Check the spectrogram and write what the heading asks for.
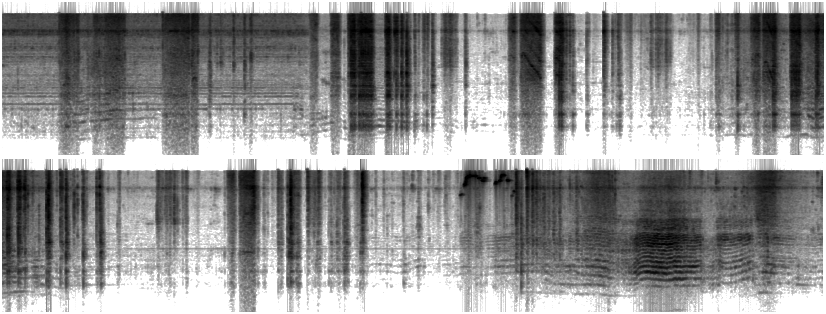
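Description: Cordless drill-driver running as it drives screws into plywood at the start and again near the end, its pitch wavering under load, with clicks, knocks and metallic clinks of plywood panels and screws being handled in between.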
